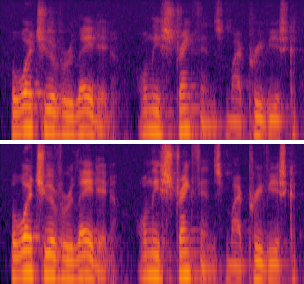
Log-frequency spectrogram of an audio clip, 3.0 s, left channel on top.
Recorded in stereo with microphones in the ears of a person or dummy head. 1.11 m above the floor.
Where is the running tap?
I don't hear a running tap.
